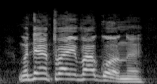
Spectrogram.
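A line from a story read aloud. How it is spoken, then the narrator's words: Angry question, thin inspector. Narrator (Russian): спросил худой инспектор сердито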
